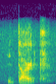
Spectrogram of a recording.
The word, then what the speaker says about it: DARC: Entonces, con el grupo o con la organización DARC, DARC. Bueno, me disculpo porque no sé si es escrito DARCK o DARK. No estoy muy seguro con acerca de cómo se escribe, pero pues se pronuncia DARK.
